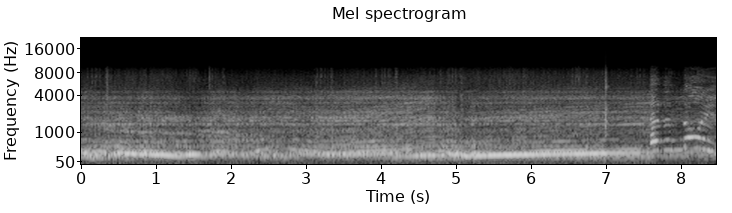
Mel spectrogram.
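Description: A supercharged 5.4 litre V8 in a Ford Shelby Mustang GT500 revs loudly and close, its engine note repeatedly rising and falling in sweeping surges before a final sharp blip.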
